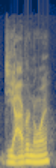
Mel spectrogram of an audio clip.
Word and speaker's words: Deivernois: it's spelled d-e-i-v-e-r-n-o-i-s how do you say your last name d ivernoy where's where's that come from it's french oh wow so no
